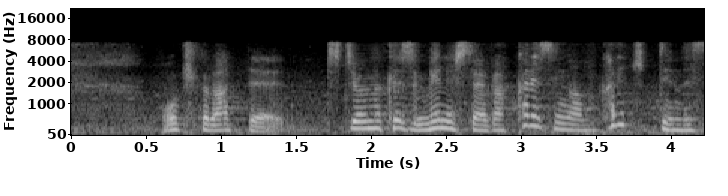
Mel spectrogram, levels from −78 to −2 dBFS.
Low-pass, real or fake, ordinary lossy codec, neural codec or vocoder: 7.2 kHz; fake; none; codec, 16 kHz, 1.1 kbps, Voila-Tokenizer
